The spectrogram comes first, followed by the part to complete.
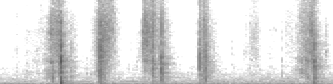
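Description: A deck of divination cards, the reader's timing deck, shuffled by hand: a run of short, irregular card snaps and flicks, about three a second.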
